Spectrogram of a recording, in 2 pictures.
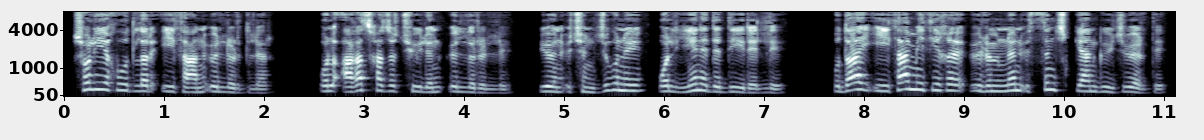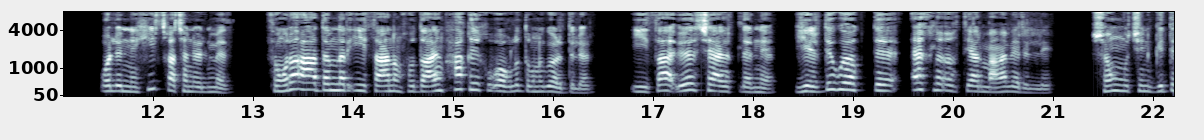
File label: turkmen, ot drama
